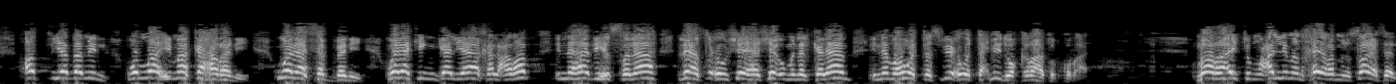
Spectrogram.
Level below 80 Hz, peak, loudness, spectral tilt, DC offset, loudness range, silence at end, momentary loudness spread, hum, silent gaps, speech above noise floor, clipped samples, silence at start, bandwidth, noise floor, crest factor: -50 dBFS; -4 dBFS; -16 LUFS; -3 dB/octave; under 0.1%; 3 LU; 0 s; 6 LU; none; none; 38 dB; under 0.1%; 0 s; 7.4 kHz; -55 dBFS; 14 dB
